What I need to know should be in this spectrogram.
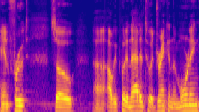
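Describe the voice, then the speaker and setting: Very clean audio of a man, the background completely silent. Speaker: hiking vlogger. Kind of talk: gear tutorial vlog. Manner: casual with many fillers.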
